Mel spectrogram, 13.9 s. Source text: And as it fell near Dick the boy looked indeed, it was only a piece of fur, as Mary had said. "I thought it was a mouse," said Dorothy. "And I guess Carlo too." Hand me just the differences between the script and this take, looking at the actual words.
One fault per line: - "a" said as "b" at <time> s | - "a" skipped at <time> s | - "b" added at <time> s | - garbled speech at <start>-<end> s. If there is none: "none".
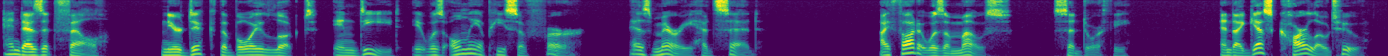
none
